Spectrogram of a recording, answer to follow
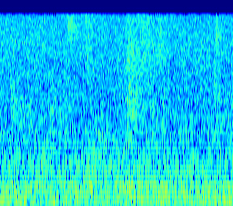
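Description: Steady hiss with a low hum underneath: the background noise of a lecture-room recording during a pause in speech.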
